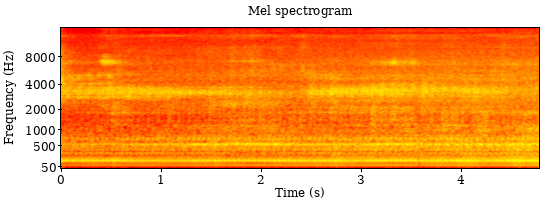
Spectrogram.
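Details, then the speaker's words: 1990 Toyota Corolla 4WD estate, parked 16 years, just started and warming up: even, quiet idle with a faint puffing tick about four times a second from a slight exhaust blow; otherwise healthy, quiet engine. "Just a slight exhaust blow and that is it. That engine is quiet as a"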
